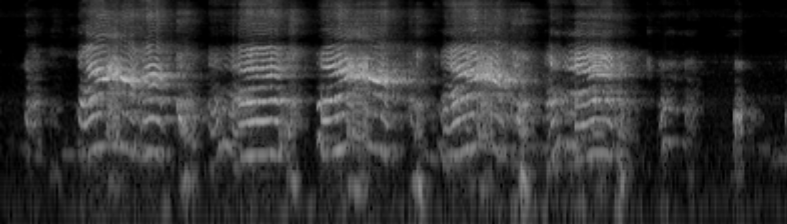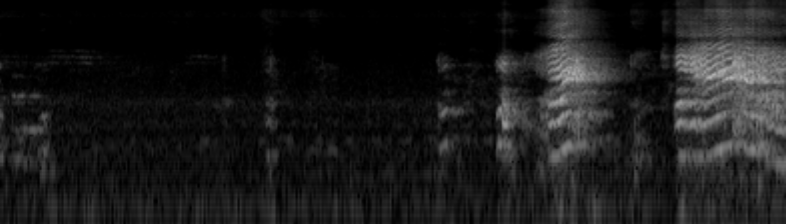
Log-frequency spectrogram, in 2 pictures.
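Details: Newborn baby immediately after delivery: loud, high, rhythmic wailing cries in repeated bursts with a pause in between; a vigorous newborn cry.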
